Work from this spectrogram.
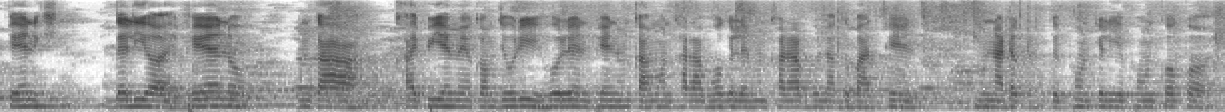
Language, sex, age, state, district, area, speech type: Maithili, female, 30-45, Bihar, Samastipur, rural, spontaneous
